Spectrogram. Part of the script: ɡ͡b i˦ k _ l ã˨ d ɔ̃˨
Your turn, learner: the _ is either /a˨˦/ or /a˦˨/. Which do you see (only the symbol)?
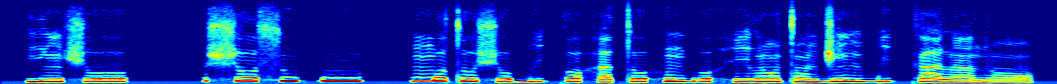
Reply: a˦˨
